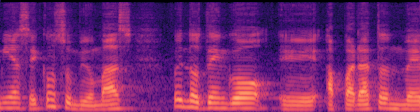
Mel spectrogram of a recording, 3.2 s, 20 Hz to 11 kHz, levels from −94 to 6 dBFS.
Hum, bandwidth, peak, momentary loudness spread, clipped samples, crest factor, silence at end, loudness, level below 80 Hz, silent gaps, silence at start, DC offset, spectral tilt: none; 10.5 kHz; -4 dBFS; 7 LU; under 0.1%; 16 dB; 0 s; -21 LUFS; -62 dBFS; none; 0 s; under 0.1%; -6 dB/octave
